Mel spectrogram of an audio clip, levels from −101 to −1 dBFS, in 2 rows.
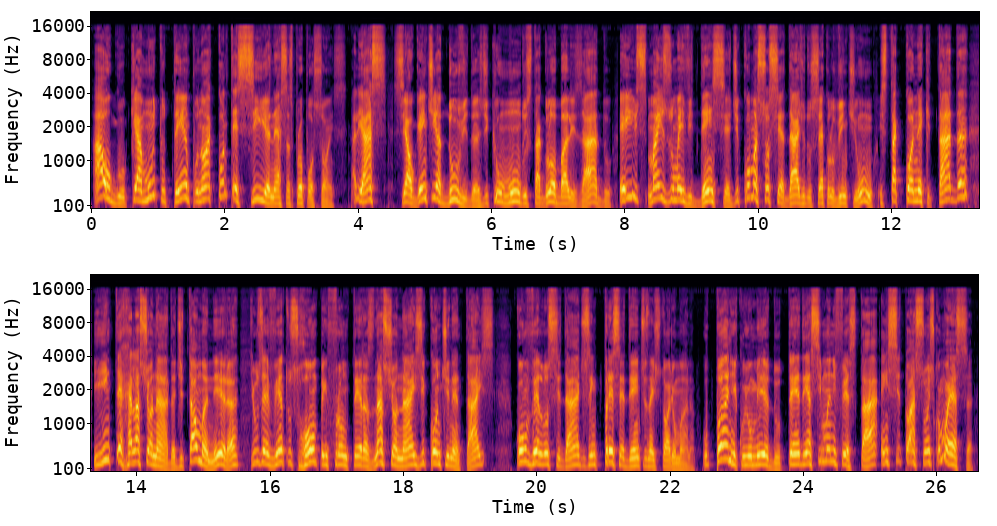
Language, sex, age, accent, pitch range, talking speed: Portuguese, male, 50-69, Brazilian, 155-230 Hz, 150 wpm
